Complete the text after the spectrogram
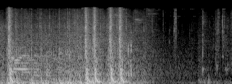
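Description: A gun fires several quick shots close by.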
